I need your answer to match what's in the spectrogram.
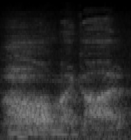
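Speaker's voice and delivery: soft, slow whisper. Real, not acted. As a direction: breathe it out weakly. Burning mouth, hushed.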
